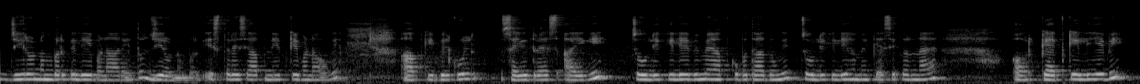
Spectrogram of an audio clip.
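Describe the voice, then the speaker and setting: A woman's voice: a little high, mellow. A woman narrating a step-by-step craft tutorial, explaining in a repetitive, instructional way and counting aloud.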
